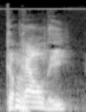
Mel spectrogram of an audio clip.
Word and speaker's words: Capaldi: Peter Capaldi, as they apparently pronounce it in England, Capaldi, is the new Doctor, and we're all waiting.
